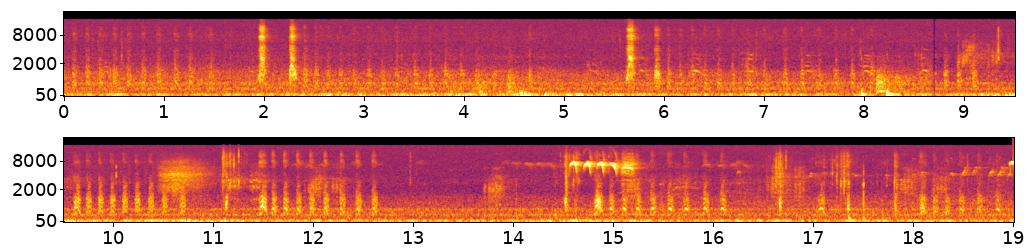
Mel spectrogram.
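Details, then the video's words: A fox squirrel in a coast live oak and a Monterey pine in Del Monte Forest, California, gives harsh, repeated chucking alarm calls over a low background hum. "Sound of Fox Squirrel"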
